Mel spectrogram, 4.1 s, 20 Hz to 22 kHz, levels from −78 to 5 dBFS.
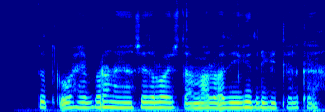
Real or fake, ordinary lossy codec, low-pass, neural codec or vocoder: real; none; none; none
